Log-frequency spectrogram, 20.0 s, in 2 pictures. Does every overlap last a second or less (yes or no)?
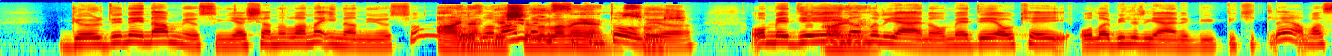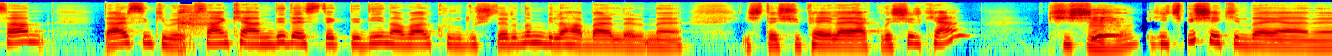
no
